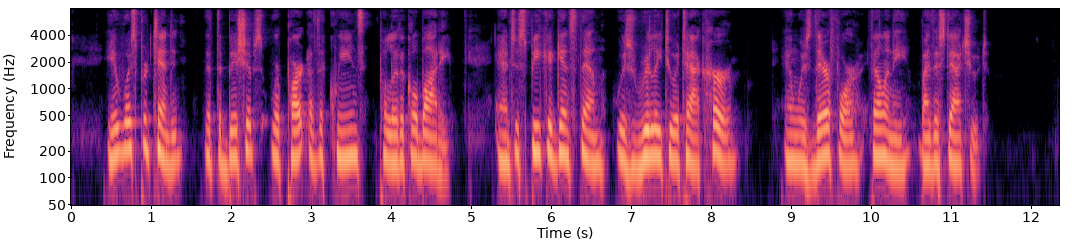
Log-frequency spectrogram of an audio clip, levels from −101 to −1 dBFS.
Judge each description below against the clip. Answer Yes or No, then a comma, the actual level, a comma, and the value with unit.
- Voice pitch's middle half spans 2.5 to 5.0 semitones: Yes, average, 3.3 semitones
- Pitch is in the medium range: Yes, medium, 160 Hz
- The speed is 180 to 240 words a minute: No, average, 145 wpm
